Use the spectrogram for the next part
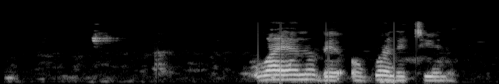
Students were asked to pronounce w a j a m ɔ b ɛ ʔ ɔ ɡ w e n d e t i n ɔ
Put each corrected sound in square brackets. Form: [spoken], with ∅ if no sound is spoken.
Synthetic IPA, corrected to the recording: w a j a [n] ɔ b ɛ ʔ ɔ ɡ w [a] n d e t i n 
